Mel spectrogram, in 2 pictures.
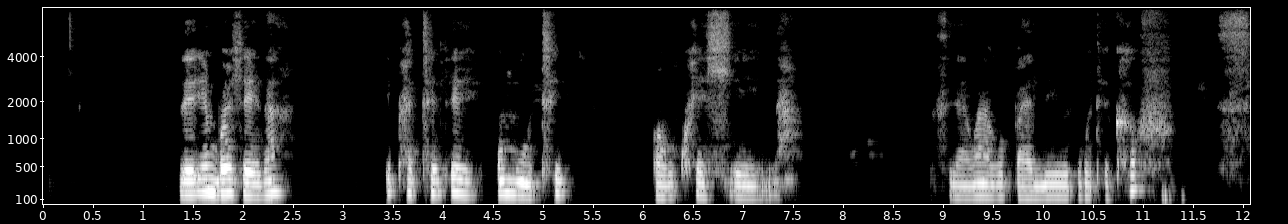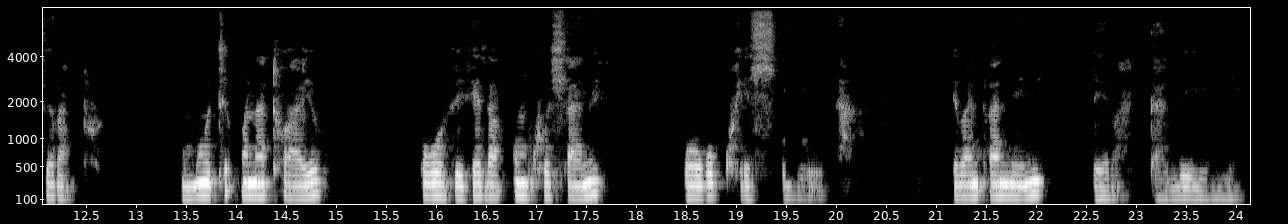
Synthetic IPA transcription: lejimbʱɔɮɛla | ipʰatʰɛlɛ | umutʰi | oɣukʰwɛɬɛːla | sijaβɔnaɣub̥ʱaliwɛʔuɣutʰikʰɔf | siɾapʰ | umutʰiʔɔnatʰwajɔ | uɣuviɣɛlaum̩kʰuɬanɛ | woɣukʰwɛɬɛɣɛ̰la | ɛβantʼwaneni | lɛβad̥ʱaleːni

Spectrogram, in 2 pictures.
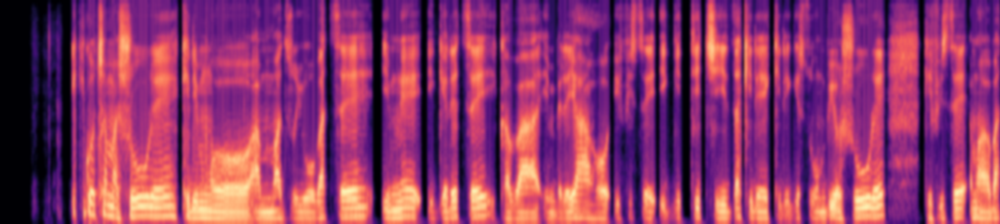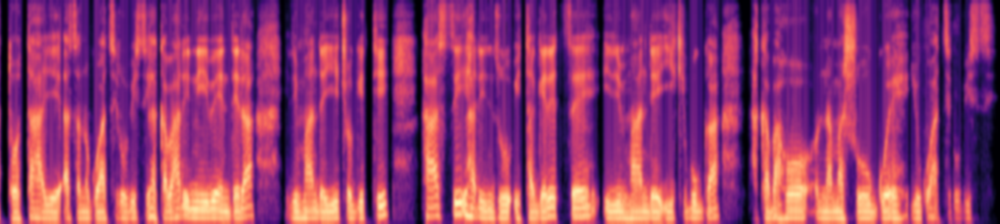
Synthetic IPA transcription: ikiɡo̞t͡ʃamaʃuːɾe̞kiɾimŋo̞a̰mazujuːβat͡se̞imŋe̞iɡe̞ɾe̞t͡se̞ikʰaβaḭmbe̞ɾe̞jaːɦo̞ʔifise̞ʔiɡitʰit͡ʃiːzakiɾe̞kiɾeɡisuːmbḭjo̞ʃuːɾe̞ɡ̥ifise̞ʔamaβato̞ːtahaje̞ʔa̰sanuɡwaːt͡siɾuβisihakaβahaɾiniːβe̞ːnde̞ɾaiɾim̥haːnde̞jiːt͡ʃo̞ɡitʰihaːsiɦaɾinzuʔitaɡe̞ɾe̞t͡se̞iɾim̥haːnde̞jikʰiβuɡa | akaβa̰ɦo̞namaʃuːɡwe̞juɡwa̰ːt͡siɾuβisi̥

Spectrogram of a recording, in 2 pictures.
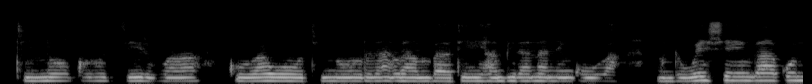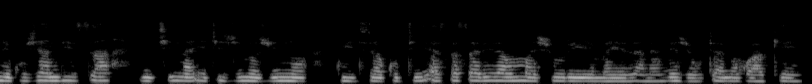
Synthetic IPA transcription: tʰino̞kurud͡zirwa | kuʋawo̞tʰinorambatiɦambiɾanane̞ŋɡuːʋa | muntuwe̞ʃe̞ŋɡaːkone̞kuʃandisa | net͡ʃinaet͡ʃiʐino̞ʐino̞ | kuitirakutiasasaɾiramumaʃuɾe̞maerranane̞ʐe̞utano̞ɦwaːkʰe̞

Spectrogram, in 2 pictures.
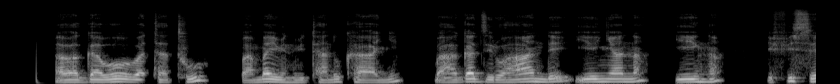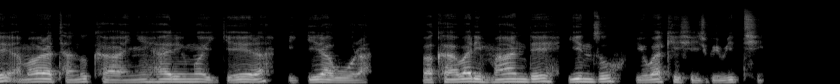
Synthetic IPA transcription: aβaɡaβo̞βatʰatʰu | βaːmbajeiβiːnhuβitʰaːndukʰaɲe̞ | βahaɡaziɾuhaːnde̞̰jiɲana | jiŋa | ifise̞a̰maβaɾatʰaːndukʰaɲe̞ɦaɾimŋo̞iɟe̞ːɾaiɟiːɾaβuɾa | βakʰaβaβaɾim̥haːnde̞jinzujuːβakʰiʃid͡ʒɡweβitʰi

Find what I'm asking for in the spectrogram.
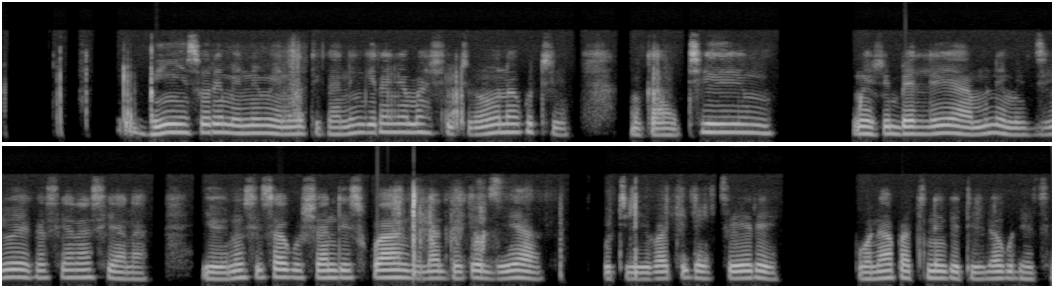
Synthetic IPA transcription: ɡʱwiɲiso̞ɾe̞menemenotikaniŋɡiɾaɲamaʃitinoːnakuti | mukatʰi | mwe̞ʐibʱe̞ɮe̞jamune̞mid͡zijo̞jakasijanasijana | ḭjo̞ino̞sisakuʃandiswaŋɡe̞madʱo̞ko̞deja | kutiʋateɡʱe̞t͡se̞ɾe̞ | ponapatine̞ŋɡe̞tiiɗakuɗe̞t͡seːra

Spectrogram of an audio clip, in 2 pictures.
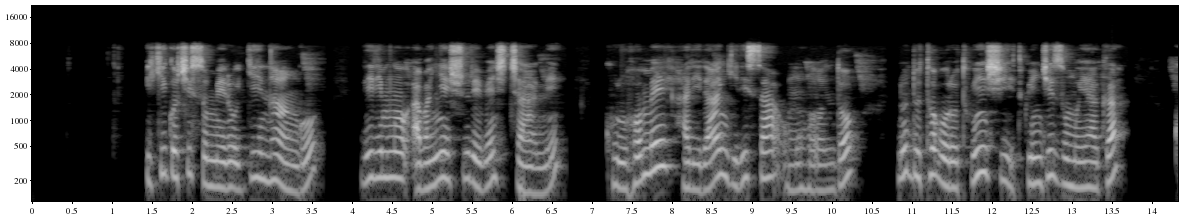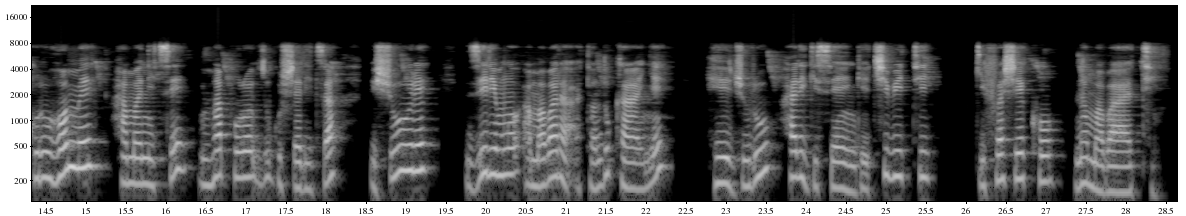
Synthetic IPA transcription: iciɡo̞t͡ʃiso̞me̞ɾo̞ɟiːn̥haːŋɡo̞ | ɾiɾimŋo̞ʔaβaɲe̞ːʃuːɾe̞βe̞ːnʃi̥t͡ʃaːne̞ | kuɾuɦo̞me̞haɾiɾaːŋɡiɾisaumuɦo̞ːndo̞ | nuduto̞βo̞ɾo̞twiːnʃitwiːnd͡ʒizumujaɡa | kuɾuɦo̞me̞hamanit͡se̞im̥hapuɾo̞zuɡuʃaɾiza | iʃuːɾe̞ | ziɾimŋo̞ʔamaβaɾa̰ataːndukʰaɲe̞ | he̞ːd͡ʒuɾuhaɾiɡise̞ːŋɡe̞̰t͡ʃiβitʰi | ɡ̥ifaʃe̞kʰo̞ | namaβaːtʰi

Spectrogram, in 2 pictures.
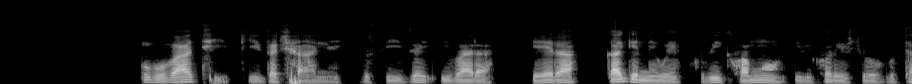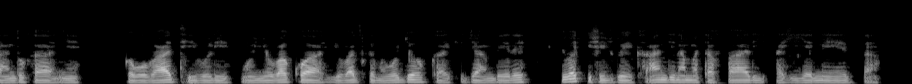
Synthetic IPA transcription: uβuβaːtʰḭbɡ̥ḭːzat͡ʃaːne̞̰ | βusize̞iβaɾa | je̞ːɾa | bɡ̥aːɡe̞ne̞we̞kʰuβikwamŋo̞iβḭkʰo̞ɾe̞ːʃo̞βutʰaːndukʰaɲe̞ | bɡ̥oβuβatʰiβuɾimuɲuβakwajuːβazɡwe̞muβuɾɟo̞b̚ɡaːkʰid͡ʒaːmbe̞ɾe̞ | juːβakiʃid͡ʒɡwe̞kʰaːndinamatafaːɾiahije̞ne̞ːza

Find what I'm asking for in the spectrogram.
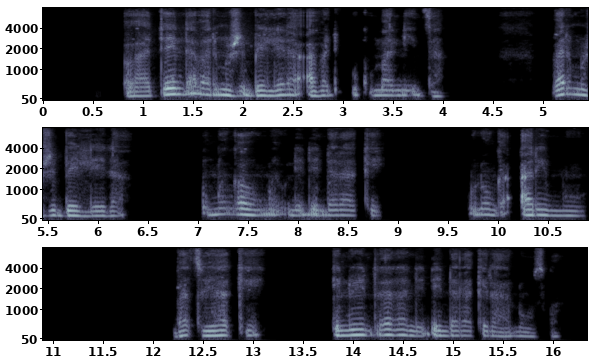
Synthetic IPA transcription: ʋate̞ndaʋaɾimuʐibʱe̞ɮe̞ɾaʔaʋaɗikukumaniːd͡za | ʋaɾimuʐibʱe̞ɮe̞ra | umwe̞ŋɡaumwe̞une̞ɗe̞ndaɾakʰe̞ | ṵno̞ŋɡaaɾimu | bʱad͡zojakʰe̞ | ino̞enderanane̞ɗe̞ndaɾake̞ɾaɦːnoːzwa

